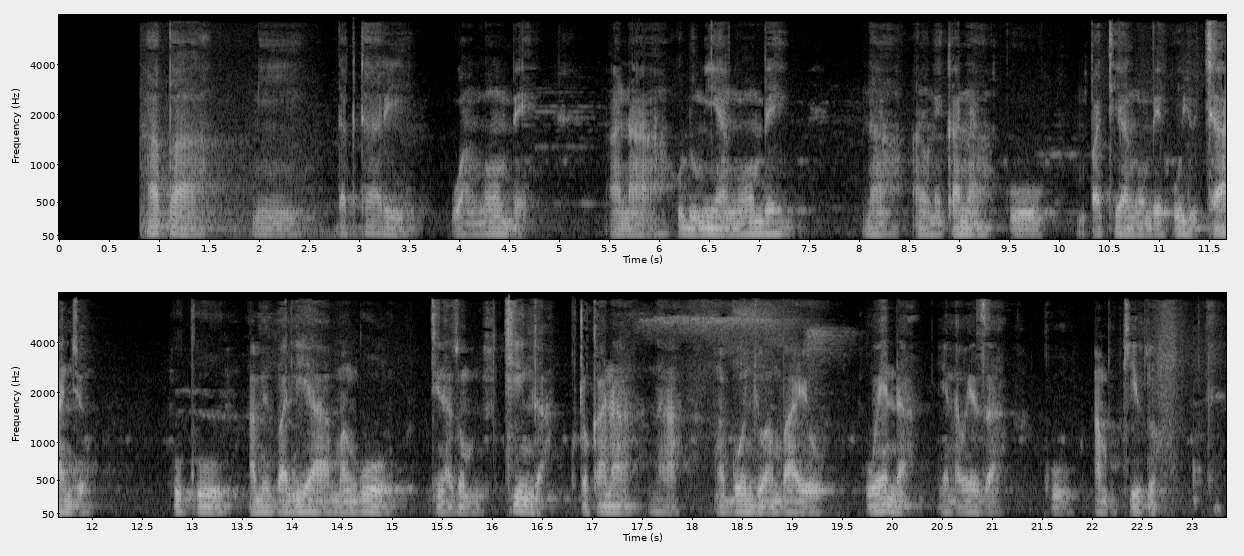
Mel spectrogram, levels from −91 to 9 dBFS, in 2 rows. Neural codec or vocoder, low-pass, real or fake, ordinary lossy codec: none; 7.2 kHz; real; AAC, 32 kbps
